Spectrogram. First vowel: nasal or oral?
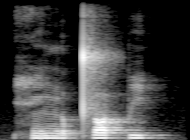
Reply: nasal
